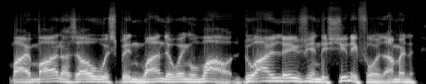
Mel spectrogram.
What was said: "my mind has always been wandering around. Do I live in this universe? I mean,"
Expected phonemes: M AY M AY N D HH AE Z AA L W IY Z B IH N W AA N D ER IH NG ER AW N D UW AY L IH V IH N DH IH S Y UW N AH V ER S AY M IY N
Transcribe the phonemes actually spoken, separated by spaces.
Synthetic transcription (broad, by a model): M AY M AY N D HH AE Z AA L W IY Z B IH N W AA N D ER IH NG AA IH L D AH AY L IH V IH N DH IH S Y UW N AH F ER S AY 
